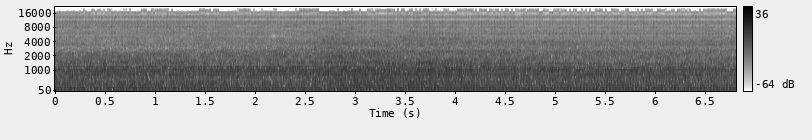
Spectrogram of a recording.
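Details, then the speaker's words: Champion 3000-running-watt 120V generator model 40026 after carburetor cleaning (rusted tank, old fuel), 87 hours; steady even single-cylinder drone with no misses or surging; normal running. "put a half load on it 1500 watts and it held right at 60 hertz which is perfect so we got a good engine good generator head good carb"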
